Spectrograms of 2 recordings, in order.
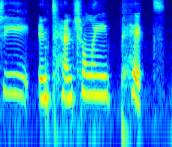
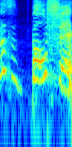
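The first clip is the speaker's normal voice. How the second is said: imitated screaming, higher; 11 semitones higher, 4 dB louder than usual. Retelling reacting to a book scene, imitating own screaming. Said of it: "I'm, like, screaming at the book".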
